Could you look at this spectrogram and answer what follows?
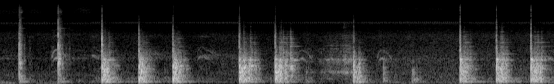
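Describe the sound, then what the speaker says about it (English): A hammer knocks 3/8 wooden dowels into holes in a wooden shelf bracket, giving a dozen or so sharp, close wooden thwacks in an irregular but steady rhythm. "Use your hammer."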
